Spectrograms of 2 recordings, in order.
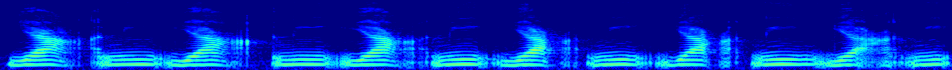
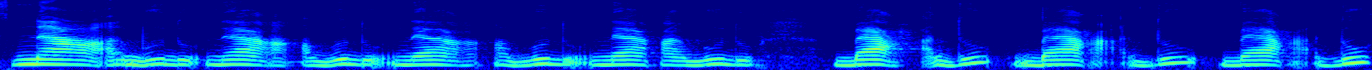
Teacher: وسط الحلق جو ہے آپ نے وہاں پہ جانا ہے, وسط پہ, ٹھیک ہے. ادن الحلق اور اقصى الحلق کے درمیان کا یہ حصہ ہے.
